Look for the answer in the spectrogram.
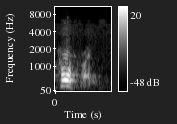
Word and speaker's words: Porphyry: I never spelled his name correctly, but it goes something like this, P-O-R-P-H-O-R-Y, something like that, and it's spelled Porphyry. P is pronounced like an F.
